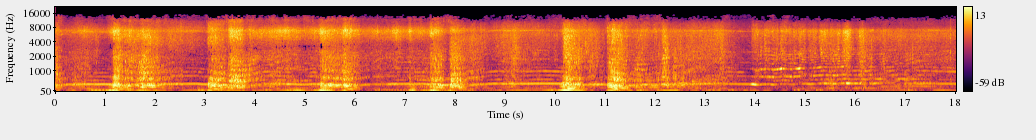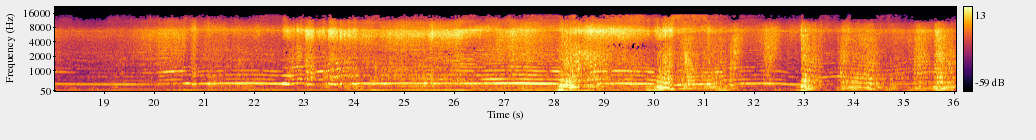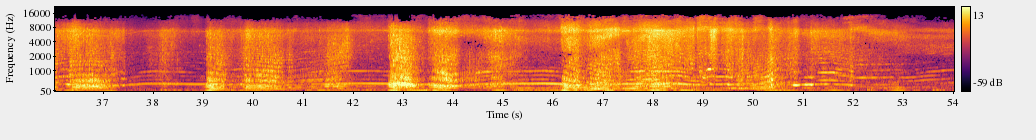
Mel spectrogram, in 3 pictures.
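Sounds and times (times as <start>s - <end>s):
rc helicopter rotor whine: 0.0s - 54.0s.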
